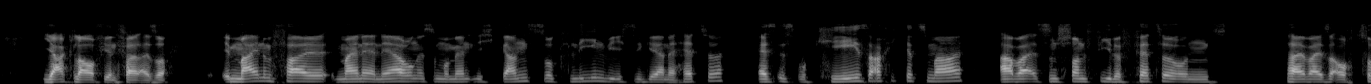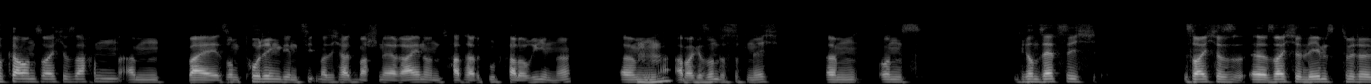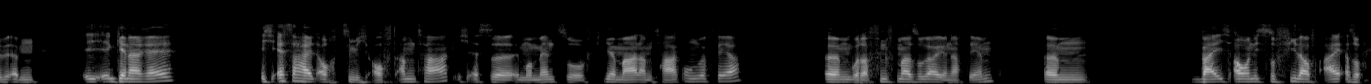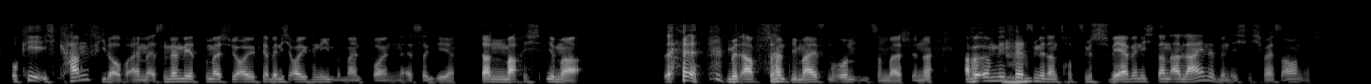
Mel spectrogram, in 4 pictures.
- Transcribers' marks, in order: stressed: "kann"; chuckle; laughing while speaking: "Abstand"
- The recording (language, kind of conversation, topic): German, advice, Woran erkenne ich, ob ich wirklich Hunger habe oder nur Appetit?
- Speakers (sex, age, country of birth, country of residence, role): male, 18-19, Germany, Germany, user; male, 35-39, Germany, Sweden, advisor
